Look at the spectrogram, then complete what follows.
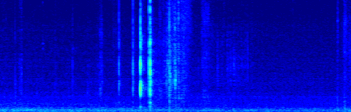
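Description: Sticker handling: a few light, sharp clicks and taps, bunched a little under two seconds in, as clear date-dot stickers are peeled from their sheet with tweezers and pressed onto a paper journal page.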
